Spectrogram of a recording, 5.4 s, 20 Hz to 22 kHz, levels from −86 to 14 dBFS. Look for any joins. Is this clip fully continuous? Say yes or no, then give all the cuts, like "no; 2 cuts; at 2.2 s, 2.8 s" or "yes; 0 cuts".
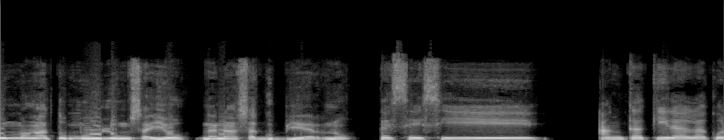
no; 1 cut; at 2.8 s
